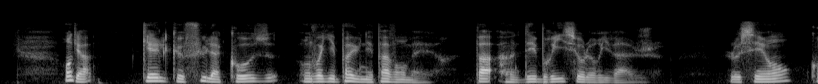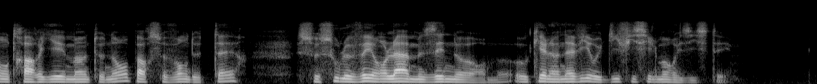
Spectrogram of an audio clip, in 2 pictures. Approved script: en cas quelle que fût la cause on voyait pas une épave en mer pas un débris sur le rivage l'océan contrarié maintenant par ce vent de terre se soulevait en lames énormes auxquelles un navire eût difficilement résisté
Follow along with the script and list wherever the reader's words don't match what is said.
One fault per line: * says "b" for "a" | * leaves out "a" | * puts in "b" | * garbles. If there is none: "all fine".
all fine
